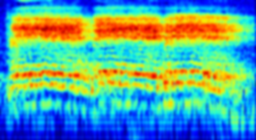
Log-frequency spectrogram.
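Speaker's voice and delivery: imitated sheep bleats. Imitating the flock coming at a call, bleating.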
